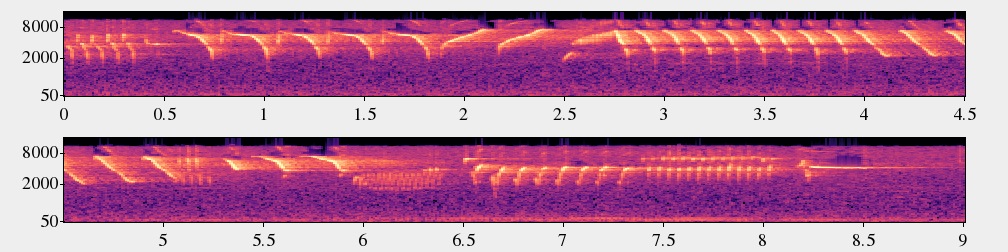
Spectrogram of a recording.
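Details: Canary song of repeated high descending slurs and fast chattering trills, ending with a short pure whistled note.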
